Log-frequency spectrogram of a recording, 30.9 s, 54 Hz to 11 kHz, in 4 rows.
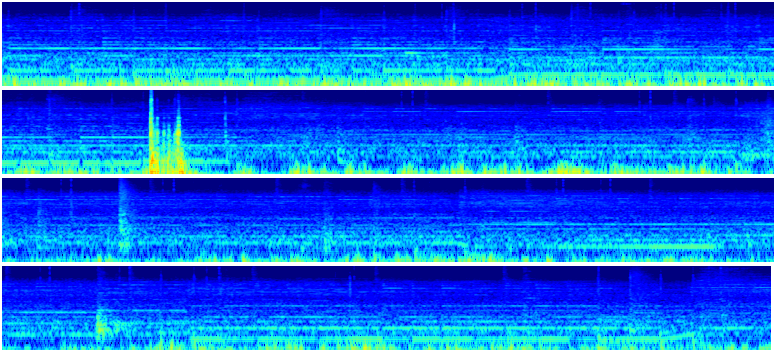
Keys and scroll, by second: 26.5 ctrl+shift+v.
